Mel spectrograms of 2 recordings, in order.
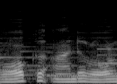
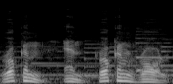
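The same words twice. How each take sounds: First: The word 'and' is said in full. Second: The word 'and' is reduced to 'n'. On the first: The speaker calls it wrong. "നമ്മൾ മലയാളികളാണെങ്കിൽ rock ആൻഡ് റോൾ എന്നാണ് പറയാറുള്ളത്" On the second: The speaker calls it right. "അതിന് പകരമായി നമ്മൾ പറയേണ്ടത്"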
